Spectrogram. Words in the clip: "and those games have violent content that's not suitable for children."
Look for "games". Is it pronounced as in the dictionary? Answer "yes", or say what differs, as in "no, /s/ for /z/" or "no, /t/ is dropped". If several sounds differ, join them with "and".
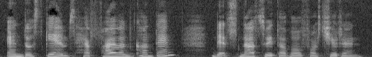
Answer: no, /s/ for /z/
